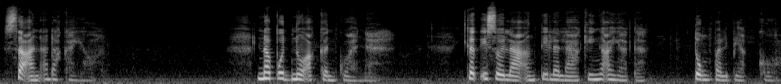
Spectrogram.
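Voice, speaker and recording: An actress playing a gentle but steadfast young student in love, in a radio drama. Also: female voice, medium pitch, measured pace, long pauses, slightly rough. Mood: apologetic, resolute. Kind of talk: Ilocano radio drama acting.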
